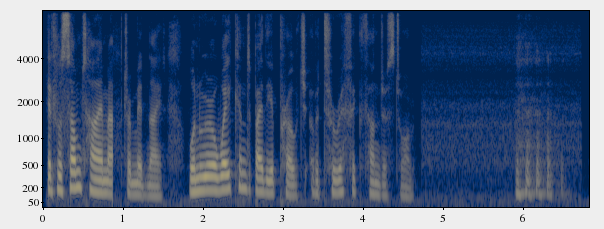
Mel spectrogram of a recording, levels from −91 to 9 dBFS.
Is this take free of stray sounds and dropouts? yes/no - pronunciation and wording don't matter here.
no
